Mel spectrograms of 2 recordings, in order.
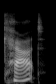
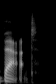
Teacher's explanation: Take cat and bat. The only thing that's different is that first little puff of air, a C- sound versus a B sound.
